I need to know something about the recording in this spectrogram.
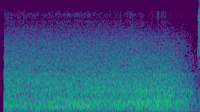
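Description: Steady road noise from interstate traffic passing close by, a continuous hiss of tyres and engines, dropping away at the very end.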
